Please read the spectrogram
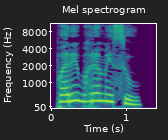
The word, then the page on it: ಪರಿಭ್ರಮಿಸು: Kannada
